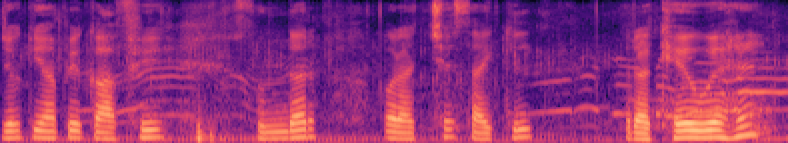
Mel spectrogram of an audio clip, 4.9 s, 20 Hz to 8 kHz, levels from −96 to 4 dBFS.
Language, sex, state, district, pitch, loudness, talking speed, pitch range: Hindi, male, Jharkhand, Ranchi, 145 Hz, -18 LUFS, 145 wpm, 125-155 Hz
